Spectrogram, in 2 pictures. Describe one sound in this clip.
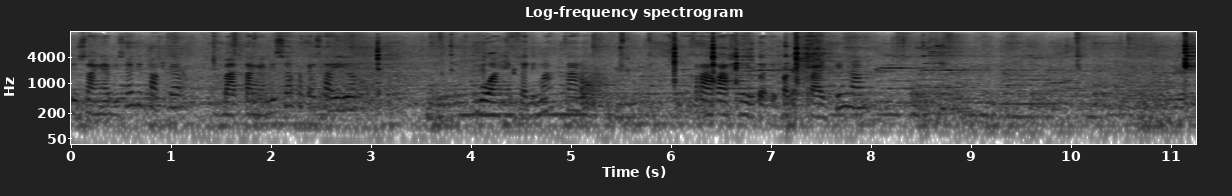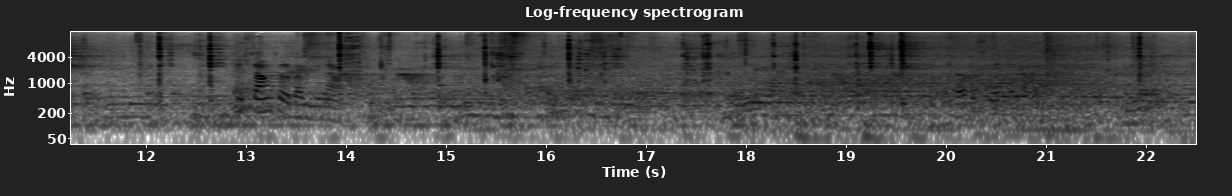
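Metal cutlery clinks and scrapes on a plate.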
